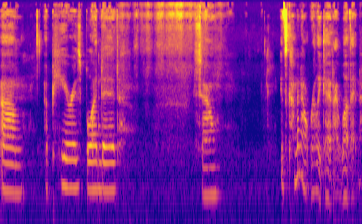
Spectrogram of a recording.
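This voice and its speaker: In a quiet, raspy put-on character voice, a woman speaks at medium pitch and a fairly slow pace with ordinary pitch variation. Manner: speaking very quietly.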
